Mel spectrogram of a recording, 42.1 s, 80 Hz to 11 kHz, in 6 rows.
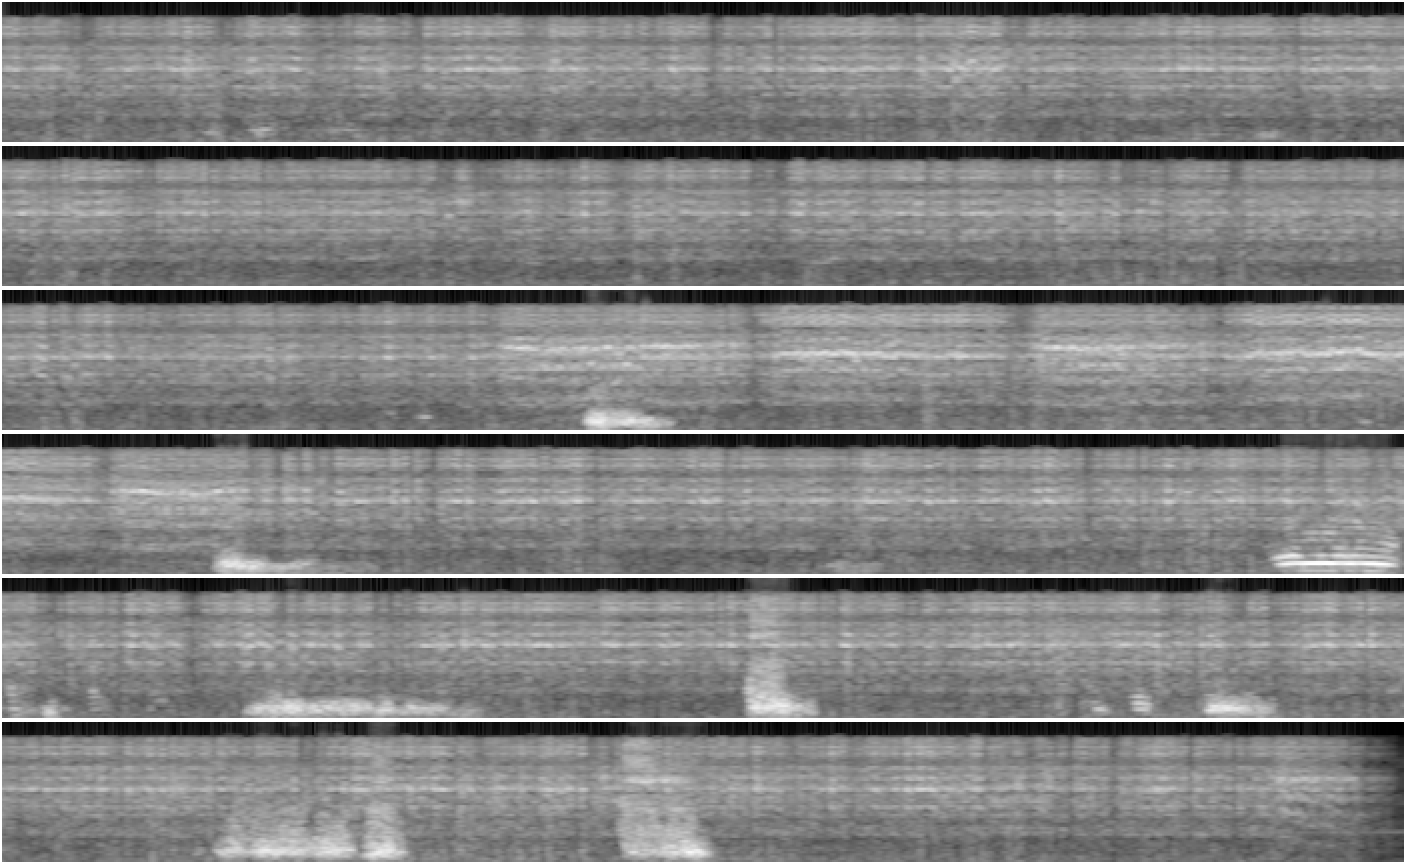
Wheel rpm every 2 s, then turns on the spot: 200, 200, 200, 200, 200, 200, 200, 200, 200, 200, 200, 200, 200, 200, 200, 200, 190, 200, 200, 200, 160.
none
